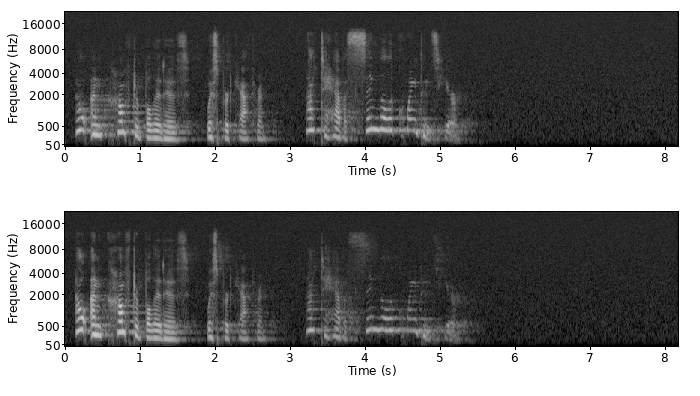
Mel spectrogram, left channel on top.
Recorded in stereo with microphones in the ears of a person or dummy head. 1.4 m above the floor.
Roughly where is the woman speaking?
Right.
